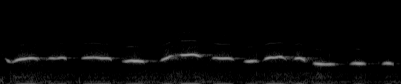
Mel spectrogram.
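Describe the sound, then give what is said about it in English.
A person whistles a breathy, airy tune by sucking air in, in a quick string of about a dozen short notes that waver slightly in pitch. “I don't know how to whistle unless I suck in.”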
